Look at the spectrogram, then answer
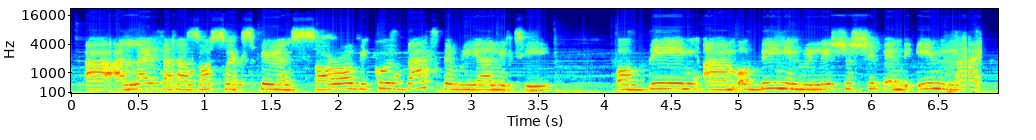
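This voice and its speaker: A middle-aged woman hosting a webinar in an informal, conversational way, speaking straight to her listeners. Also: fairly high pitch. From Kenya. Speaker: webinar host and presenter, marriage therapist. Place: online video call.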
